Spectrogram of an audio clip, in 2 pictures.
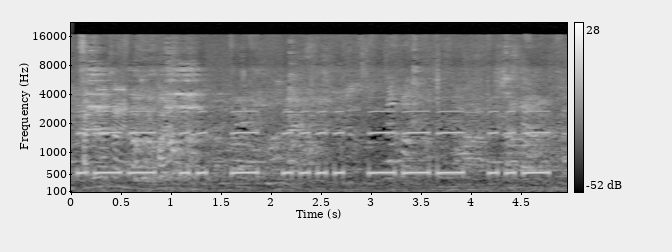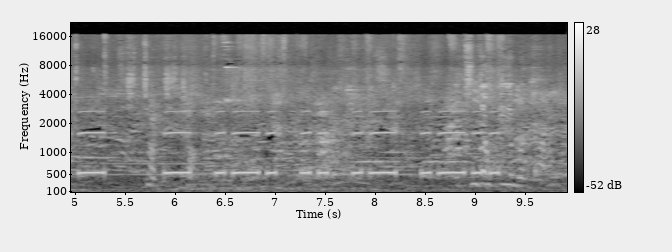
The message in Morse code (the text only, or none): WITHOUT TRIAL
